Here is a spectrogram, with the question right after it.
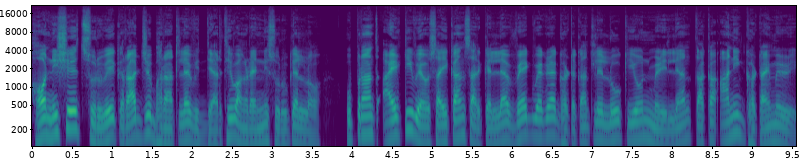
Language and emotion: Goan Konkani, neutral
